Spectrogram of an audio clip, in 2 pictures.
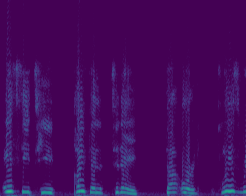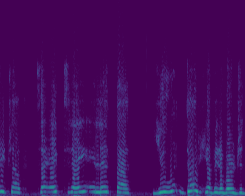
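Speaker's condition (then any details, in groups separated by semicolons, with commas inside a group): Cerebral palsy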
